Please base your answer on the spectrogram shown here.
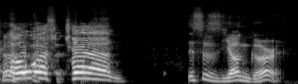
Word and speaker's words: OS X: Maybe you need one of these to learn Mac OS X, as it's proudly pronounced. Oh, retro techie. I pronounced it that way once on Mac. Yeah, I got yelled at. That's hilarious. Who's this? It's OS 10.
